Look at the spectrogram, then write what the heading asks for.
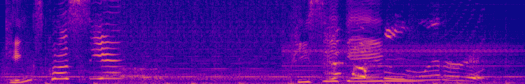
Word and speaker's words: Sierra: Like Syria Games. Syria? Like the country? Yeah, like SIERA. Sierra? Sierra? Is that how you pronounce it? Yes! Yes, Sierra Games.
